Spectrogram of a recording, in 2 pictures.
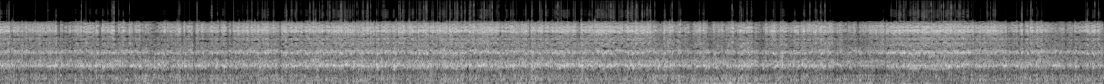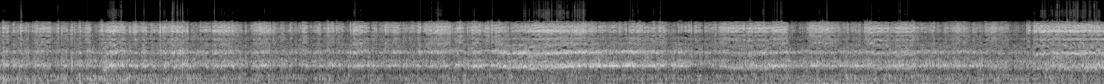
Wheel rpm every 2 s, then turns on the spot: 230, 230, 240, 230, 230, 230, 230, 230, 230, 230, 210.
none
